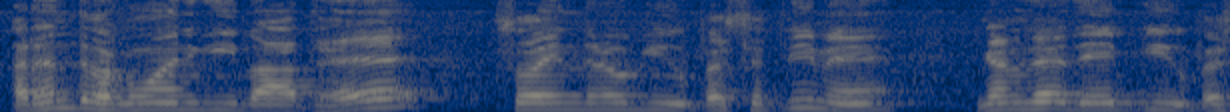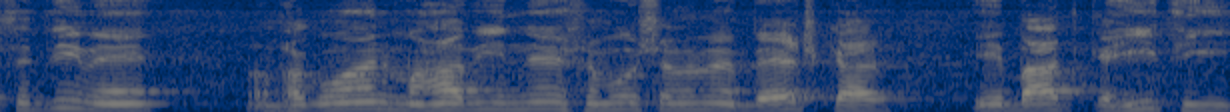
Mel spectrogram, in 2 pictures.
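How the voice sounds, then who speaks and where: An older man giving a religious discourse, animated, full of rhetorical questions and chuckling asides. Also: a little high, unhurried, a little hiss or hum. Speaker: preacher.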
